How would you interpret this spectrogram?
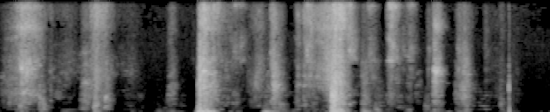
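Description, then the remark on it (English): A door is pushed shut: several dull thumps and rustling bumps, then a short, sharp latch click near the end, with no one speaking. “I'm going to just close the door just a second.”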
